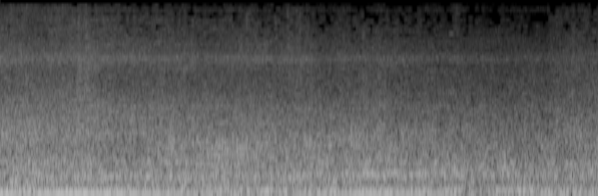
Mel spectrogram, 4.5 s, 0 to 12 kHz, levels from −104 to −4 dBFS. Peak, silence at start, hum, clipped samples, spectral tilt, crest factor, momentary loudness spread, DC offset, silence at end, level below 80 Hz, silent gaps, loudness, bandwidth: -26 dBFS; 0 s; none; under 0.1%; -6 dB/octave; 12 dB; 5 LU; under 0.1%; 0 s; -42 dBFS; none; -42 LUFS; 11 kHz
